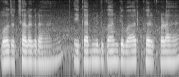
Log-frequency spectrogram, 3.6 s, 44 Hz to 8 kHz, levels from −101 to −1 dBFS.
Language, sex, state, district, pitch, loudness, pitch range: Hindi, male, Bihar, West Champaran, 130 Hz, -17 LUFS, 125-130 Hz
